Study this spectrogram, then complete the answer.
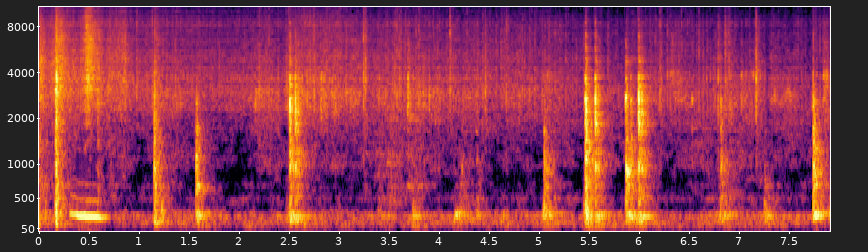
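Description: Dried red chillies, curry leaves and fenugreek seeds fry in a pan with a constant close sizzle. A spatula scrapes and clinks against the metal in repeated irregular strokes.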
